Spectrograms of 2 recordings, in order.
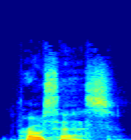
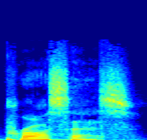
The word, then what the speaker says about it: process: spelled p-r-o-c-e double s in British English this would be pronounced process instead of the unfreezing process and in American English it would be more like process with an R sound process we're starting a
